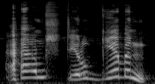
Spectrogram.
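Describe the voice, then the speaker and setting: A man's voice: very high-pitched, very slow, sharp tone, heavily acted. A man voicing a friendly, polite little frog-like creature with a folksy Southern US accent in an audio drama. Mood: chatty, amused.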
